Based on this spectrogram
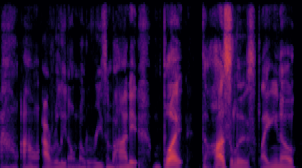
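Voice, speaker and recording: A man hosting a casual podcast, talking in a slangy, joking, animated storytelling way. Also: low-pitched, a little fast, no room sound. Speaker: podcast host. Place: warehouse, close dry sound.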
